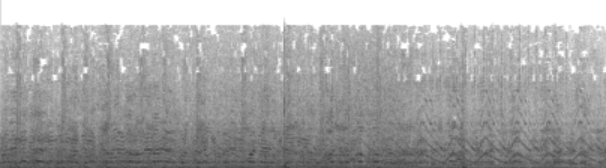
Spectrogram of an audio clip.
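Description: A large crowd of men shouts and cries out loudly outdoors.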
